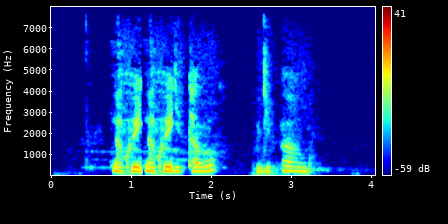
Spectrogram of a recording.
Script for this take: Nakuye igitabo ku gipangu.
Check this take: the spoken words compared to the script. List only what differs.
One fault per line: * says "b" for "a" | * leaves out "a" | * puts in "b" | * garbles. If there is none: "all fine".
* puts in "nakuye"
